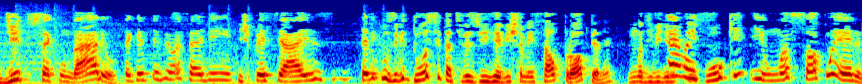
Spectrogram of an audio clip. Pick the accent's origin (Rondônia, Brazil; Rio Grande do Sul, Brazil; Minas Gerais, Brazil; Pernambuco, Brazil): Pernambuco, Brazil; now in São Paulo, Brazil; eu também sou de Pernambuco, mas já moro em São Paulo há bastante tempo.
